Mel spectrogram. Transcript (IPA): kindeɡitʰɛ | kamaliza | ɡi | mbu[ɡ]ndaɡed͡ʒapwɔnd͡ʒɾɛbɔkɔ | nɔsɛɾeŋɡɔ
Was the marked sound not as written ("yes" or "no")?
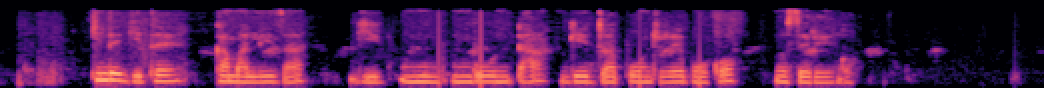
yes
